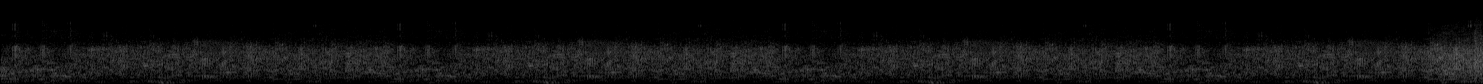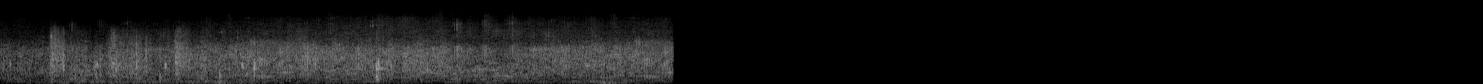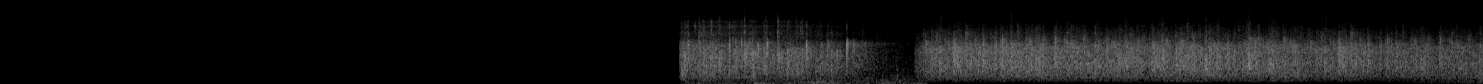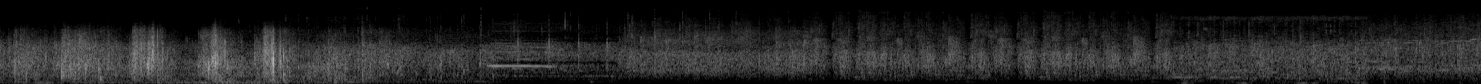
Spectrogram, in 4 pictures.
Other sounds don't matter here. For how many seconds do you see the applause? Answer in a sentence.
You can hear the applause for 44 seconds altogether.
